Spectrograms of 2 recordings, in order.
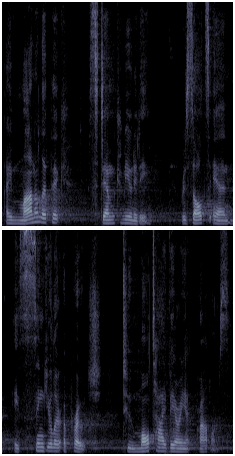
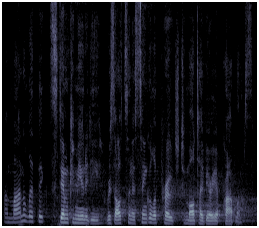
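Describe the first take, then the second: First: It is said slowly and deliberately. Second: It is said at a normal speed.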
